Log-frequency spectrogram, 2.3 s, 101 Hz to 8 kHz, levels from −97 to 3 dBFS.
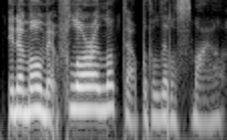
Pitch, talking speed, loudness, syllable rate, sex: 225 Hz, 265 wpm, -15 LUFS, 7.2 syllables/s, female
